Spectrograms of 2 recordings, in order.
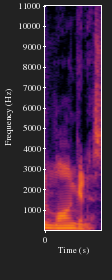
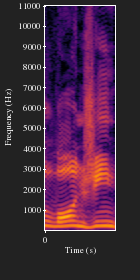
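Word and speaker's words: Longines: the launch uh the longine i always say longerness because i used to intentionally mispronounce it to make fun of it and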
